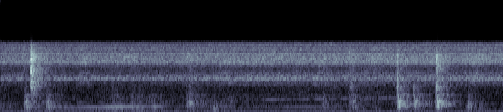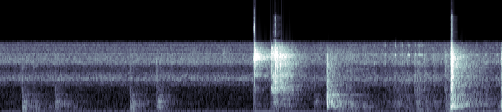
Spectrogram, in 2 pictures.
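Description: Scattered clicks and knocks of a hand tool and plastic fittings inside a toilet cistern while the inlet valve is worked on, with a few louder sharp knocks near the end.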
